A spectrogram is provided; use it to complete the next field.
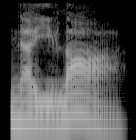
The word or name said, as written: neilah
